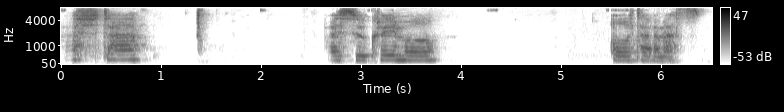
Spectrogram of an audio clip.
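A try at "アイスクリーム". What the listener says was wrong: Just at the very end, it's creamu. And it's ever so soft, but ice cream or tabemasu.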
